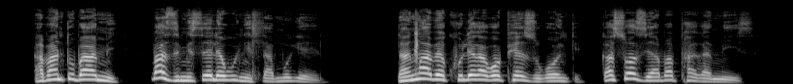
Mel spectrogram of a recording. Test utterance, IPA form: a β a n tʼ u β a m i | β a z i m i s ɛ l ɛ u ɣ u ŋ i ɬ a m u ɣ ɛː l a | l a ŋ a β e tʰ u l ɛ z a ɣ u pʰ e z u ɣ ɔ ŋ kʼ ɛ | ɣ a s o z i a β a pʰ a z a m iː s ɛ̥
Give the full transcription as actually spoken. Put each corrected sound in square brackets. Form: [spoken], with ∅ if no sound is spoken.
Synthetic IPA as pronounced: a β a n tʼ u β a m i | β a z i m i s ɛ l ɛ u ɣ u ŋ i ɬ a m u ɣ ɛː l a | l a [ŋ͡ǁ] a β e [kʰ] u l ɛ [ɣ] a ɣ [ɔ] pʰ e z u ɣ ɔ ŋ kʼ ɛ | ɣ a s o z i a β a pʰ a [ɣ] a m iː s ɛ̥

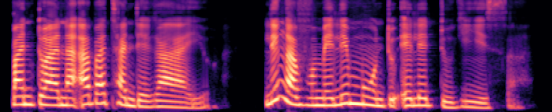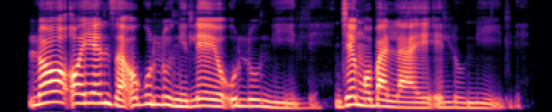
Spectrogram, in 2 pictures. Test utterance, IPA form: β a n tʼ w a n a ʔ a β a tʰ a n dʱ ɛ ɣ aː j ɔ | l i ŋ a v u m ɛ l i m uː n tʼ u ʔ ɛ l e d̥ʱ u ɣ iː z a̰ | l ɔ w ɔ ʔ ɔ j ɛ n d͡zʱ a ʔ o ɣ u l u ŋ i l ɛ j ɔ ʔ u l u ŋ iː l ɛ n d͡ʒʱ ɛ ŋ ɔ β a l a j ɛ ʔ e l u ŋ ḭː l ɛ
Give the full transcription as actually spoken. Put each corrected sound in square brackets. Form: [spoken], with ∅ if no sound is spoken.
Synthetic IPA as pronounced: β a n tʼ w a n a ʔ a β a tʰ a n dʱ ɛ ɣ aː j ɔ | l i ŋ a v u m ɛ l i m [u] n tʼ u ʔ ɛ l e d̥ʱ u ɣ iː [s] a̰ | l ɔ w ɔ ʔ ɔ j ɛ n d͡zʱ a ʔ o ɣ u l u ŋ i l ɛ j ɔ ʔ u l u ŋ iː l ɛ n d͡ʒʱ ɛ ŋ ɔ β a l a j ɛ ʔ e l u ŋ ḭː l ɛ

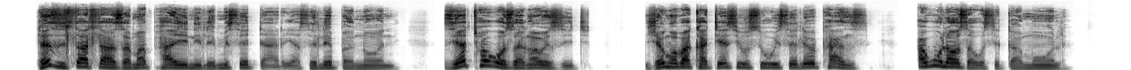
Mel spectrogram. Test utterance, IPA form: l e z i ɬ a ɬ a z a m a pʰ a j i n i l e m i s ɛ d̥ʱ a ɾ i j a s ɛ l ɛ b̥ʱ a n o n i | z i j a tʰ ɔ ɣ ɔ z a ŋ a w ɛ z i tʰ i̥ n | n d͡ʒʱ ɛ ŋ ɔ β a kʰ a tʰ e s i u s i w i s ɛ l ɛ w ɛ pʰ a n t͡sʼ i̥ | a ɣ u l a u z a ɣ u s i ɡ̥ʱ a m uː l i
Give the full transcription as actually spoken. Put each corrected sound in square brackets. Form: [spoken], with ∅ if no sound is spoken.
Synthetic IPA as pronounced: l e z i ɬ a ɬ a z a m a pʰ a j i n i l e m i s ɛ d̥ʱ a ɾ i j a s ɛ l ɛ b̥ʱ a n o n i | z i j a tʰ ɔ ɣ ɔ z a ŋ a w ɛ z i tʰ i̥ [∅] | n d͡ʒʱ ɛ ŋ ɔ β a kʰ a tʰ e s i u s i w i s ɛ l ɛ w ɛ pʰ a n t͡sʼ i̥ | a ɣ u l a u z a ɣ u s i ɡ̥ʱ a m uː l [a]

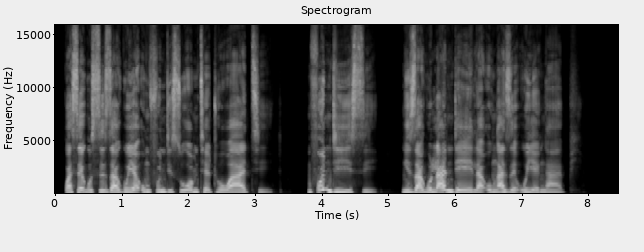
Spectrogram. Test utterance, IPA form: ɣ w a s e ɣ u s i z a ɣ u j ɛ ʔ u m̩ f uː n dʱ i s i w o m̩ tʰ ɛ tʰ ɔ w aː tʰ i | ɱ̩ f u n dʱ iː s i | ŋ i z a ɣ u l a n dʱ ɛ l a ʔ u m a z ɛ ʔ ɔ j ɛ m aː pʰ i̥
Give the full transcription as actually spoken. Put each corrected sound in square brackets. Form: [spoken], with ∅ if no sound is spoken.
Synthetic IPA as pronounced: ɣ w a s e ɣ u s i z a ɣ u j ɛ ʔ u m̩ f [u] n dʱ i s i w o m̩ tʰ ɛ tʰ ɔ w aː tʰ i | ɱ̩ f u n dʱ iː s i | ŋ i z a ɣ u l a n dʱ ɛ l a ʔ u [ŋ] a z ɛ ʔ [u] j ɛ [ŋ] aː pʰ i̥

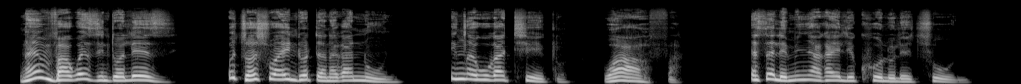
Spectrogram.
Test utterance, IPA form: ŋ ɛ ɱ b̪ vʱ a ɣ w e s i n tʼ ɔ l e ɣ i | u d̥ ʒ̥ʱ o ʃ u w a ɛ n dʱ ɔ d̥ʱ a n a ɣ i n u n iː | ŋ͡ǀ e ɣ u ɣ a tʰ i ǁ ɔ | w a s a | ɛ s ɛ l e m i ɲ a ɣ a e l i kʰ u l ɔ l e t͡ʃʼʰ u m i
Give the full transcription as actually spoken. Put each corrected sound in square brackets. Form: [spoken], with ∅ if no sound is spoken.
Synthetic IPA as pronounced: ŋ ɛ ɱ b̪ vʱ a ɣ w e [z] i n tʼ ɔ l e [z] i | u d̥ ʒ̥ʱ o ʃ u w a [i] n dʱ ɔ d̥ʱ a n a ɣ [a] n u n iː | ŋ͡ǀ e ɣ u ɣ a tʰ i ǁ ɔ | w a [f] a | ɛ s ɛ l e m i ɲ a ɣ a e l i kʰ u l [u] l e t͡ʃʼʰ [uː] m i

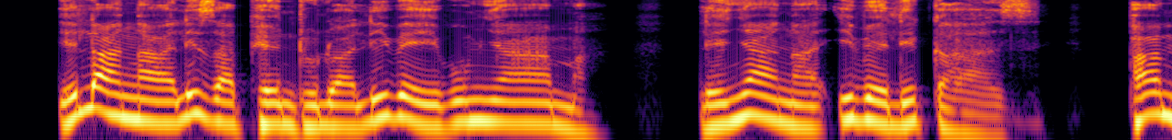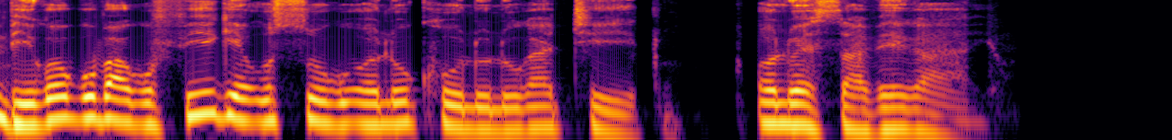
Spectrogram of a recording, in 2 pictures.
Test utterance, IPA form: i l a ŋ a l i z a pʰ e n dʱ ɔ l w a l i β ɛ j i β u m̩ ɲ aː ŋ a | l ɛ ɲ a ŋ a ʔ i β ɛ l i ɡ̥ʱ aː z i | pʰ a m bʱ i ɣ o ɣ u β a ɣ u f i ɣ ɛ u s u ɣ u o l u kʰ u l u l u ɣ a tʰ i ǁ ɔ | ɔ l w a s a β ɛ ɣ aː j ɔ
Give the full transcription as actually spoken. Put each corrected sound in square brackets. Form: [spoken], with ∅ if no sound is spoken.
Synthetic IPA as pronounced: i l a ŋ a l i z a pʰ e n dʱ [u] l w a l i β ɛ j i β u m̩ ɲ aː [m] a | l ɛ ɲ a ŋ a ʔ i β ɛ l i ɡ̥ʱ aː z i | pʰ a m bʱ i ɣ o ɣ u β a ɣ u f i ɣ ɛ u s u ɣ u o l u kʰ u l u l u ɣ a tʰ i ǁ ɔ | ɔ l w [ɛ] s a β ɛ ɣ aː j ɔ

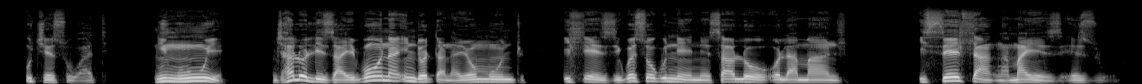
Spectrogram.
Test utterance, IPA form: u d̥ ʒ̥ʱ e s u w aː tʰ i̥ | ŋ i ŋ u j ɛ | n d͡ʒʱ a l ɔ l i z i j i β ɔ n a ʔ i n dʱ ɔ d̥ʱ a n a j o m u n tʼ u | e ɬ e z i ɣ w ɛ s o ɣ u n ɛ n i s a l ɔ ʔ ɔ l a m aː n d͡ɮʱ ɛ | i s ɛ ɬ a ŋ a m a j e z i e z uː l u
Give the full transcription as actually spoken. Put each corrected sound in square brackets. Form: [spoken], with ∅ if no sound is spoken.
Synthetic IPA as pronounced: u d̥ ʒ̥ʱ e s u w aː tʰ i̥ | ŋ i ŋ u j ɛ | n d͡ʒʱ a l ɔ l i z [a] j i β ɔ n a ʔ i n dʱ ɔ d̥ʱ a n a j o m u n tʼ u | [i] ɬ e z i ɣ w ɛ s o ɣ u n ɛ n [ɛ] s a l ɔ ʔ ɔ l a m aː n d͡ɮʱ [a] | i s ɛ ɬ a ŋ a m a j e z i e z uː l u

